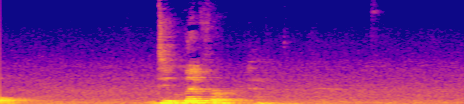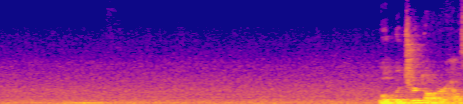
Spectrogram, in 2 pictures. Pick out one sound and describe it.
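A middle-aged man speaks calmly into a microphone, heard through loudspeakers in a large room.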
